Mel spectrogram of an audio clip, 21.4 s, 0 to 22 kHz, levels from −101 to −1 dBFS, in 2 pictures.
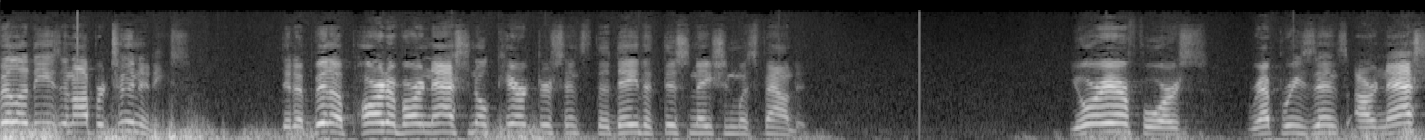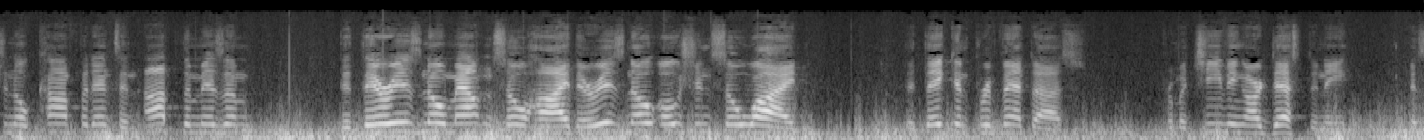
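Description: Sharp ticks of uneven strength run through the audio at a steady pace, roughly every 0.4 s, from 0.23 s to 21.29 s, around 70 in all. These are word clock ticks: the digital link was read by a device running on its own clock rather than locked to the sender's, and the two clocks drifted apart by something like 70 ppm. Each time they slid past each other, a few samples were misread and one sample was dropped or repeated.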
